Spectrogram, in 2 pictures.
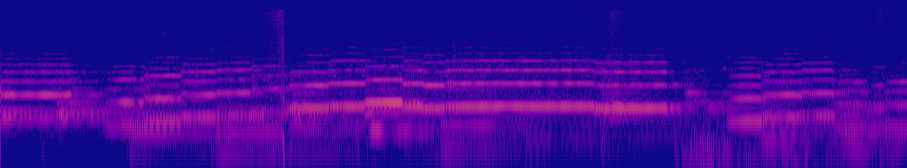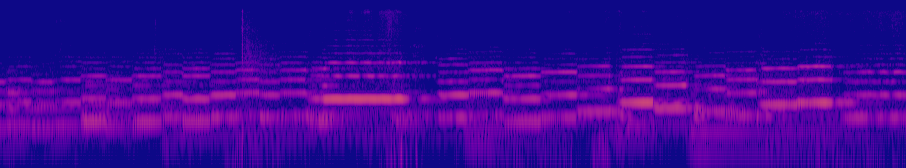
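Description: Concert flute playing a melody over piano accompaniment.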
